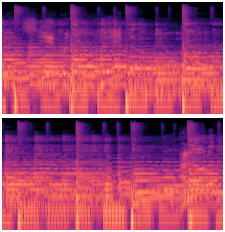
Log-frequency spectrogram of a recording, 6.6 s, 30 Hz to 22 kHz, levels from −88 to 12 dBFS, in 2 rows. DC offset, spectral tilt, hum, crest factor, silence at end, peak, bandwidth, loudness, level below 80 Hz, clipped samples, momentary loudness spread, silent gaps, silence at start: under 0.1%; -6.5 dB/octave; none; 16 dB; 0 s; 0 dBFS; 19 kHz; -17 LUFS; -26 dBFS; under 0.1%; 4 LU; none; 0 s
